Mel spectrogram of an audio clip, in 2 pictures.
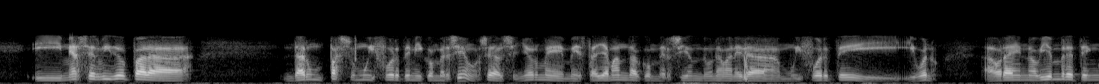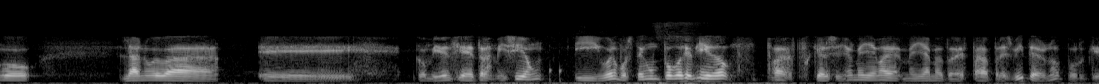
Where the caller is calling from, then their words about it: Málaga, Andalusia, Spain; de Málaga, tengo 43 años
